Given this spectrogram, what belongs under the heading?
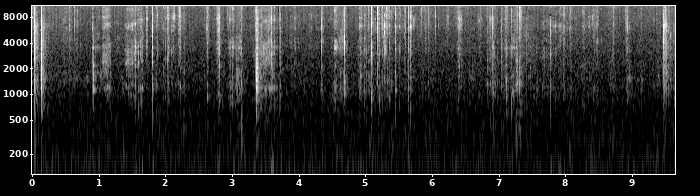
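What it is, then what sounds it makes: Dry bar soap, shaved. A solid green rectangular embossed bar of dry soap, held in hand, is shaved with a small metal blade into crunchy shavings. Quick, dry, bright scraping crackles repeat irregularly over a faint low hum, each one sharp and very short with almost no ring.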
